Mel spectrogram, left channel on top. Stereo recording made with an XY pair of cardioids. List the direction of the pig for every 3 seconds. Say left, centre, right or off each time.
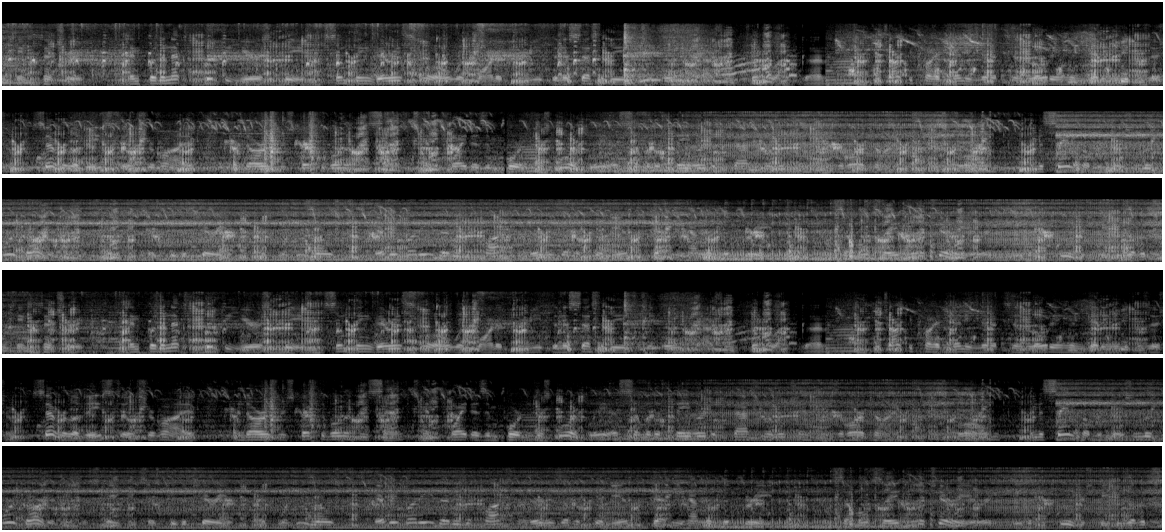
centre, centre, left, left, left, left, left, left, left, left, left, left.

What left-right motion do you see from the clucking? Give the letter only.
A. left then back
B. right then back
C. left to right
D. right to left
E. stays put
E.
